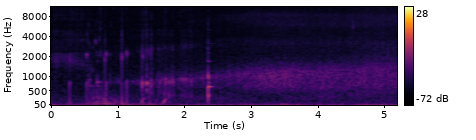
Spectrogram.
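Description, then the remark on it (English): Sparkling wine is poured into a glass right next to a microphone, starting with a few sharp clicks and splashes that settle into a steady fizzing hiss for several seconds, with no talking. “Okay, I'm going to pour it in the glass right next to the microphone.”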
